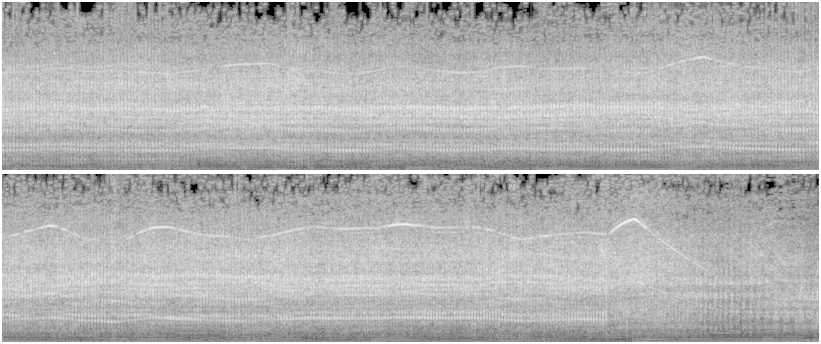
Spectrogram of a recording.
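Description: Electric reciprocating saw with a fine-tooth blade cutting through thick bamboo, running loud and steady, its motor whine wavering in pitch with the load. Near the end the blade comes through and the motor winds down.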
